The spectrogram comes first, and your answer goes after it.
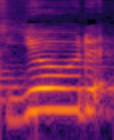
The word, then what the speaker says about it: Jord: Even though the watch is pronounced Yord on the face of the watch, it says J-O-R-D, so I think that's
